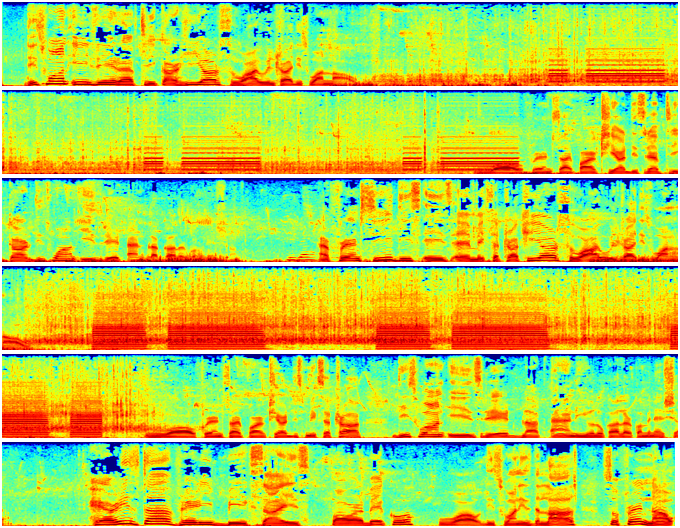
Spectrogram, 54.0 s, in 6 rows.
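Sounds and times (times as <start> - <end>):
car horn honking: 7.2 - 9.1, 10.7 - 12.9, 14.2 - 16.0, 28.1 - 30.7, 32.0 - 34.6, 35.8 - 37.8.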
